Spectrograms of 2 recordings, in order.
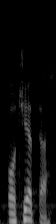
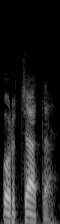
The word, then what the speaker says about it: horchata: that they can you at least pronounce it right? Ocheta. It's horchata.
